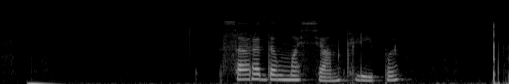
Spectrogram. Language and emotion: Russian, neutral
